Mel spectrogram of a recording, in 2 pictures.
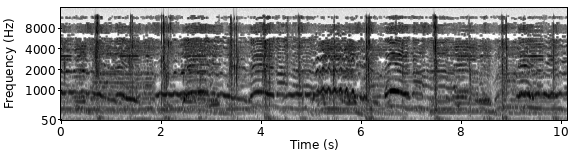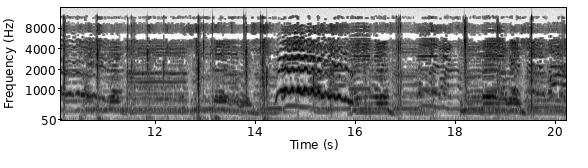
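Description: A group of high female voices singing together in a traditional ingoma dance song, with sharp percussive hits keeping time about once a second.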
